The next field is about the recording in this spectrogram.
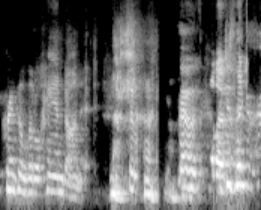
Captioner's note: laughter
